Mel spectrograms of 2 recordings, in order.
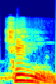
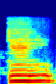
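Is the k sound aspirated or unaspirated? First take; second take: aspirated; unaspirated. First: The k has a strong puff of air. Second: The k has no puff of air. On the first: "এখন করব" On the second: "আগে উচ্চারণ করেছি আমরা"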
